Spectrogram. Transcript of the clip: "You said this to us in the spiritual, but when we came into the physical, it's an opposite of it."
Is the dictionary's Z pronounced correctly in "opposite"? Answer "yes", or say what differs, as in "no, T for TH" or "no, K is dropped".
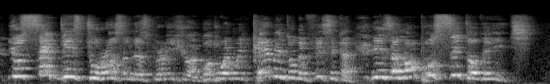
no, S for Z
